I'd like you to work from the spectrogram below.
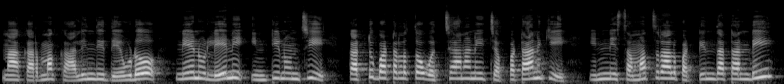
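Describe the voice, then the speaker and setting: A woman's voice: a little high, moderate pace, lightly acted. Woman reader doing a self-pitying older mother-in-law, tearful and lamenting, for an audio story.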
